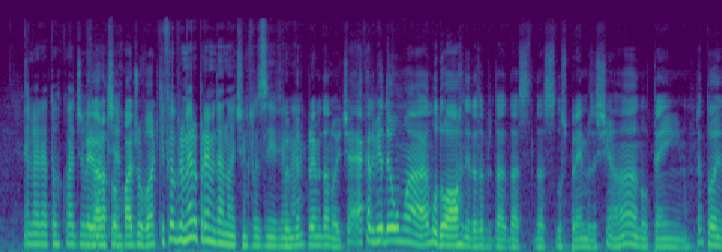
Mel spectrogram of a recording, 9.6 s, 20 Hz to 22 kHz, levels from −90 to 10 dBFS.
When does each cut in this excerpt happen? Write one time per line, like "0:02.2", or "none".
0:02.1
